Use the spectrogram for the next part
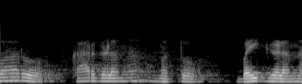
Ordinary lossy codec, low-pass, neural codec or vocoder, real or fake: none; 3.6 kHz; none; real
